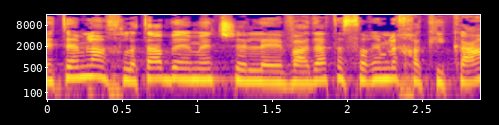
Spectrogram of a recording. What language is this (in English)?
Hebrew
